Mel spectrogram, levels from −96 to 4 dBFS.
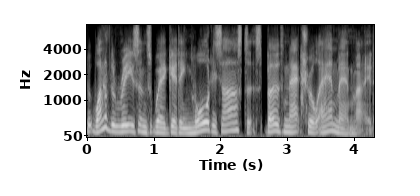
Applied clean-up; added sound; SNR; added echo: neural diffusion model UNIVERSE++.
